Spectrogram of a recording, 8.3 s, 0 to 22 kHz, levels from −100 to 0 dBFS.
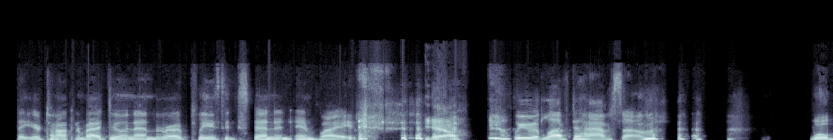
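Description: From 0.41 s, right after "that you're", to 5.58 s, just before "to have some", the speech breaks up with repeated packet loss (robotic sound). Dozens of brief holes, none longer than 37 ms, are each patched by stretching the preceding sound, about 14 percent of the stretch in all. Unlike a single dropout's one clean gap, these patches return in quick succession, giving a choppy, robotic texture with fragments missing.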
